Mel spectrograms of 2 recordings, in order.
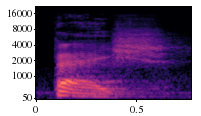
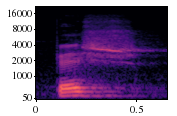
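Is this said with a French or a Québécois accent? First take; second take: Québécois; French. First: It is said with a Québécois accent. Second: It is said with a metropolitan French accent. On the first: "Et les Québécois disent pêche" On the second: "Les Français disent pêche"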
